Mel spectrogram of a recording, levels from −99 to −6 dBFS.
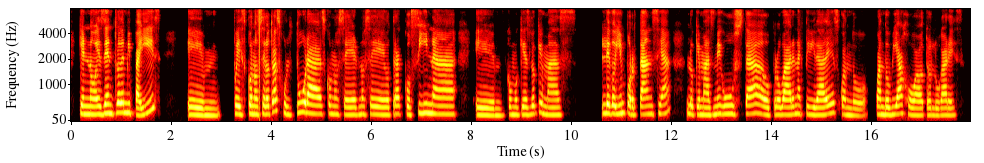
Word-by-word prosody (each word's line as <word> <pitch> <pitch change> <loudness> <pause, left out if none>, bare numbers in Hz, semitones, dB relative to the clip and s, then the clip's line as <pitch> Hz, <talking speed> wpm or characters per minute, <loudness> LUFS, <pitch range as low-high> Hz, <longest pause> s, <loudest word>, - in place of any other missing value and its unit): que 225 -2 +1
no 215 -1 +1
es 210 0 +3
dentro 240 +1 +4
de 255 - +6
mi 255 0 -1
país, 235 - -1 0.5
em, 185 -2 -1 0.3
pues, 215 -3 +5
conocer 215 0 +5
otras 275 +8 +6
culturas, 230 -1 +1
conocer, 200 -3 -3
no 210 0 -8
sé, 205 -1 -2
otra 210 +2 -3
cocina, 215 0 +1 0.3
em, 180 -2 -3
como 200 0 -6
que 205 +1 -4
es 200 0 -3
lo 220 +1 -5
que 255 +2 -4
más 195 -1 +1 0.5
le 235 +1 +3
doy 225 -1 0
importancia, 225 - +1 0.3
lo 220 -2 -5
que 205 - -4
más 195 -1 -1
me 215 +2 -3
gusta, 225 +1 +2
o 195 -1 -1
probar 200 0 0
en 220 +2 -5
actividades 210 +2 -1
cuando 185 -3 -7
cuando 200 -2 -1
viajo 210 -2 -2
a 185 - -1
otros 185 +1 -6
lugares. 190 +1 -7
210 Hz, 140 wpm, -24 LUFS, 195-225 Hz, 0.5 s, de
